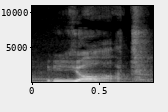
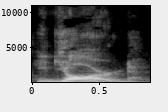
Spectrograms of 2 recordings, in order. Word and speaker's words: yacht: it comes from America yacht it is an expensive boat a PL pleasure boat a yacht not yard guys I am also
